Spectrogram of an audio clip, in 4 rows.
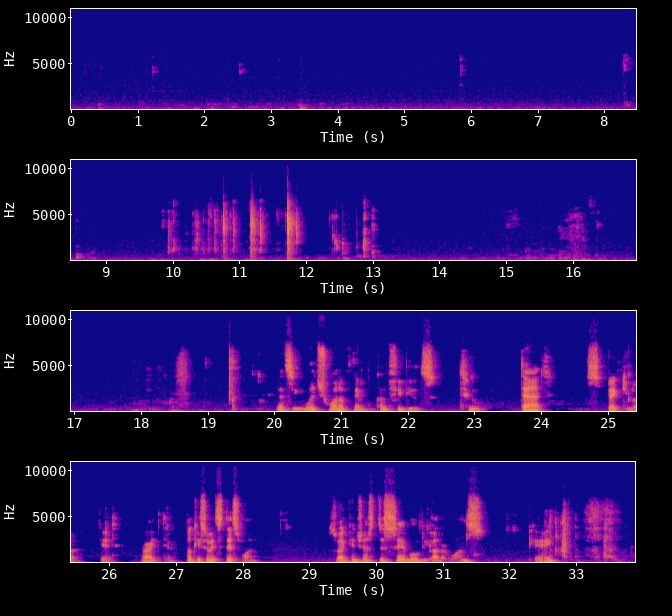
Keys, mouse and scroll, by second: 10.0 click, 10.8 ctrl+z, 11.3 ctrl+z, 11.8 ctrl+z, 12.8 ctrl+r, 19.8 click, 21.5 click, 23.0 click, 23.6 click, 24.2 click, 25.3 click, 26.0 click, 27.0 click, 28.8 click, 29.6 click, 30.9 click, 32.1 click.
